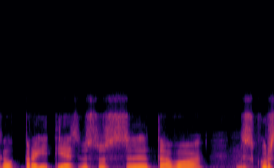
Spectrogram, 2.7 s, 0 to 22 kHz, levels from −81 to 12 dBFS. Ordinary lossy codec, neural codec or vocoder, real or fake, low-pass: Opus, 24 kbps; none; real; 7.2 kHz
